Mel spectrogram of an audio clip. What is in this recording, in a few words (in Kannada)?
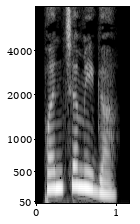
"ಪಂಚಮುಖಿ", Kannada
